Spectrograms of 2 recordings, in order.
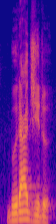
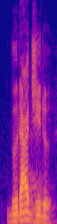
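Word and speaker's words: ブラジル: o Japão por exemplo o próprio nome do Brasil em japonês se diz badiru badiru escrito dessa forma aqui em katakan veja que é derivado de outro idioma Afinal é o nome do próprio país adaptado pra pronúncia japonesa usando os sons que existem no katakan outro exemplo seria Portugal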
